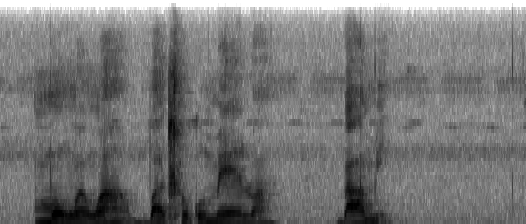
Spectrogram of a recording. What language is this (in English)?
Tswana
